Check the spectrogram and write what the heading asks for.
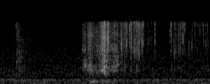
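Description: Clear plastic bag around a remote control crinkling as the remote is handled and lifted out of its box, in a burst of crackles about a second in.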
